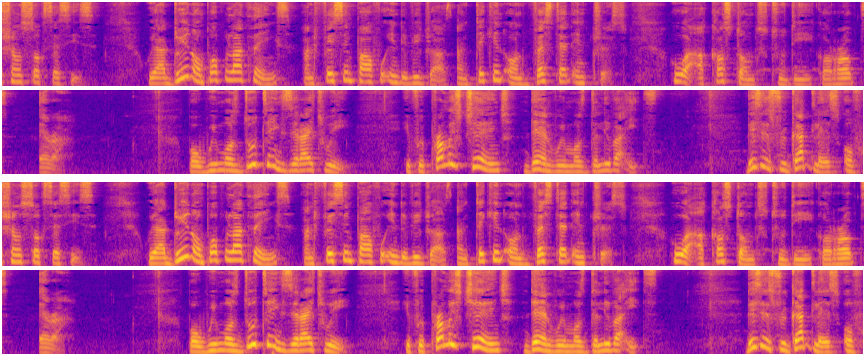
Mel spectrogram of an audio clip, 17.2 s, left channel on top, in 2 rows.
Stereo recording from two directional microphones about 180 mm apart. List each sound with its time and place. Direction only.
0.0 s speech: 25° right (ahead or behind)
